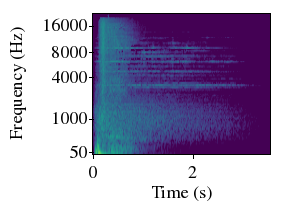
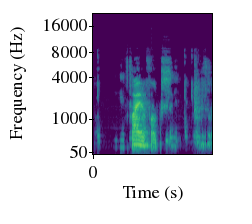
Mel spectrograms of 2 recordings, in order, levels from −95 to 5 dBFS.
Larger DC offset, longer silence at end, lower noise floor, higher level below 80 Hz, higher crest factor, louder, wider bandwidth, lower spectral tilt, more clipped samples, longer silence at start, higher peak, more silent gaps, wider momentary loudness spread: neither; first, 1.6 s vs 0.05 s; first, -82 dBFS vs -49 dBFS; first, -38 dBFS vs -74 dBFS; about the same, 22 dB vs 22 dB; second, -34 LUFS vs -20 LUFS; first, over 20 kHz vs 9 kHz; second, -3.5 dB/octave vs -5 dB/octave; neither; about the same, 0.05 s vs 0.1 s; second, -14 dBFS vs -2 dBFS; neither; first, 26 LU vs 21 LU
